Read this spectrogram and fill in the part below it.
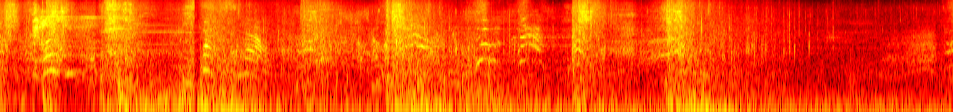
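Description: Heavy blows thud deeply.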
